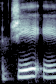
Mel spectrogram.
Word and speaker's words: ja: Yeah, J-A should be pronounced like Y-A, but you have to be very careful. You have to put only J-A.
